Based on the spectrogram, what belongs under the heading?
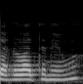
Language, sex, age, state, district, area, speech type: Telugu, female, 18-30, Telangana, Nalgonda, rural, spontaneous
